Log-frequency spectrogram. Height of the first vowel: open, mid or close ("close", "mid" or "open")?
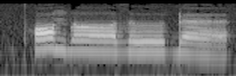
mid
